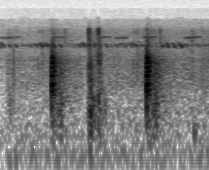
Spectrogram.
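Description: Faint footsteps, three hard-soled steps on flagstone paving, with crickets chirping faintly.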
